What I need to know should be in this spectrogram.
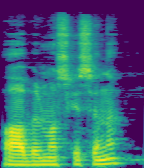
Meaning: definite plural of abelmoskus
- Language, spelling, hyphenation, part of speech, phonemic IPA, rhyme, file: Norwegian Bokmål, abelmoskusene, ab‧el‧mos‧ku‧se‧ne, noun, /ɑːbl̩ˈmʊskʉsənə/, -ənə, NB - Pronunciation of Norwegian Bokmål «abelmoskusene».ogg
